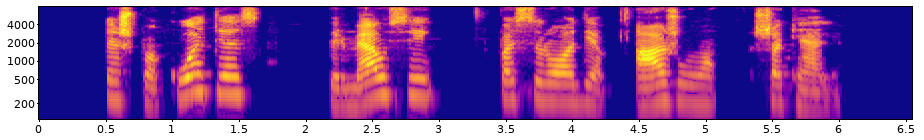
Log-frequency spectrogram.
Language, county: Lithuanian, Alytus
